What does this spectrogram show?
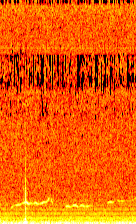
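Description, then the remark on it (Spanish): Someone whistles a slow melody in a few gliding phrases with short pauses between them, fairly soft against a low background hum, with a brief knock near the start. “no era cantante, sino el mejor silbador del mundo.”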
